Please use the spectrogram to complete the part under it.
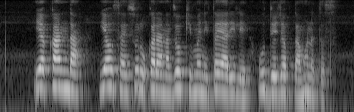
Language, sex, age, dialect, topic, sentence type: Marathi, female, 25-30, Northern Konkan, banking, statement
